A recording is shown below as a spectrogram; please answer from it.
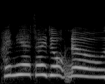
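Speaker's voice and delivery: high, offhand little insect voice; careless gnat. A narrator's reading. Gnat musing carelessly to Alice, high and thin. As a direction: toss it off lightly, high and thin. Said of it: "the gnat went on in a careless tone".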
